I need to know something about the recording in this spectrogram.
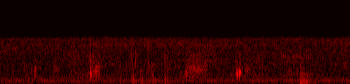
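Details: A sleeping pet dog snoring indoors: a few short, rough, low snorts spaced irregularly, about one to two seconds apart, over a steady low household hum.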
